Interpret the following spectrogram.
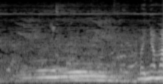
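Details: Sumatran tiger roaring: a drawn-out tonal moan that swells and slowly falls, then a shorter rising call at the end.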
